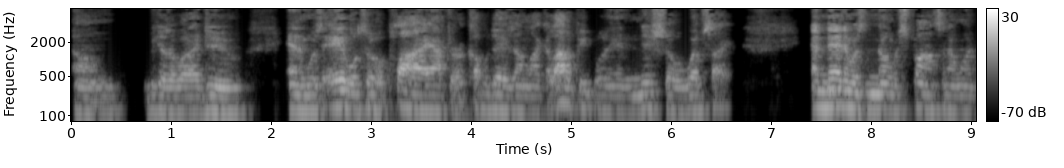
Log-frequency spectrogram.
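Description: A man with an American accent, medium pitch and a fairly quick pace. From Los Angeles, US. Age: 60s. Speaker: tenant interviewee. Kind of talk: research interview. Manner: halting.

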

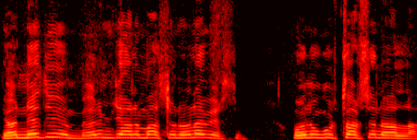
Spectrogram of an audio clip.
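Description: The background stays quiet. A man's tone is dark and mellow. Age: 80s+. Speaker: fire victim. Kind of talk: street interview. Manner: halting.

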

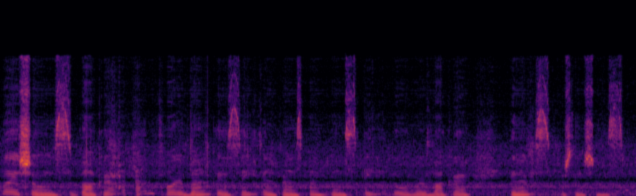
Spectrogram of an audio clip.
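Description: A soft-spoken woman talks in a relaxed tone at a fairly slow pace. Her intonation is fairly even, with noticeable background noise. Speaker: live baccarat dealer. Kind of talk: casino dealer announcing game rounds. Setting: live casino table. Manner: soft-spoken, relaxed. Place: studio.

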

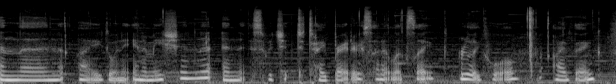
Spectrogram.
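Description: Faint music plays in the background. A soft-spoken woman talks at a moderate pace. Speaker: tutorial creator. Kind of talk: tutorial voice-over. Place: home room.

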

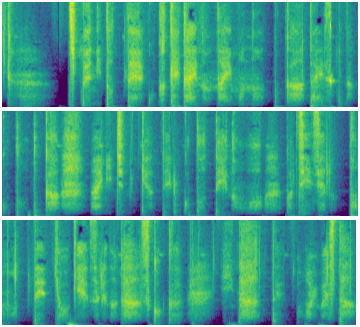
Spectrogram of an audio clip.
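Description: A woman whispers softly at a fairly slow pace. Her loudness swings widely. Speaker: book talk creator. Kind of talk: casual book review chat. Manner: soft close-mic whisper. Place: home room. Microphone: studio mic.

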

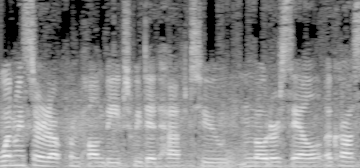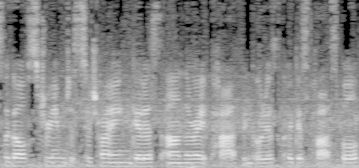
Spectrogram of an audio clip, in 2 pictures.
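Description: Over noticeable background noise, a woman talks at a fairly quick pace. Her intonation is monotone and flat. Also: dry sound with no echo. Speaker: sailing vlogger. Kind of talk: casual vlog chat. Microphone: camera far.

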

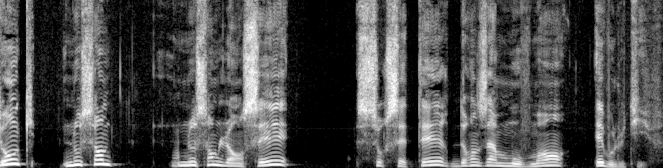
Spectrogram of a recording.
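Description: At a very slow pace with long, frequent pauses, a man speaks in a high pitch with lively intonation and a dark, mellow tone. The sound is dry with no echo against a quiet background. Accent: Persian. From Iran, Shiraz; Iran. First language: Persian (speaking French). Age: 60s. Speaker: historian. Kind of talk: radio interview. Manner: halting. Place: studio.

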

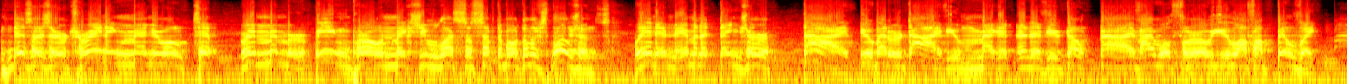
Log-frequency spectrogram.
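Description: There is clear music in the background. Over it, a man speaks at an extremely high pitch. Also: moderate pace. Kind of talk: drill sergeant shouting. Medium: game stream. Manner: aggressive, threatening, insulting.

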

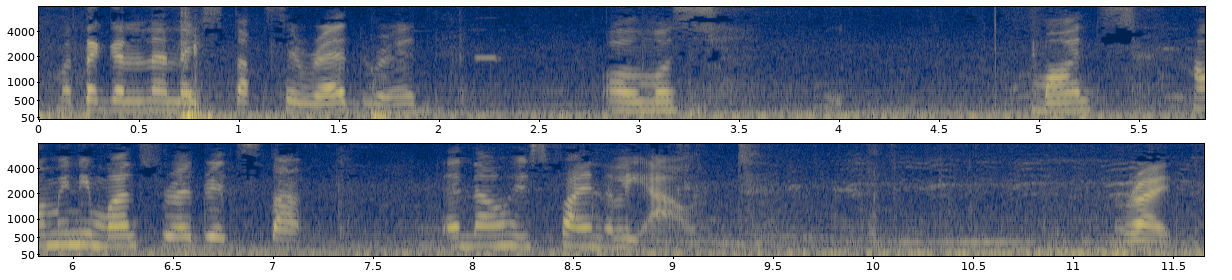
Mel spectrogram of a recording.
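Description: Over noticeable background noise, a woman talks with long, frequent pauses in a dry sound with no echo. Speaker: travel vlogger. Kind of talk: casual vlog chat. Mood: cheerful, chatty. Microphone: phone near.

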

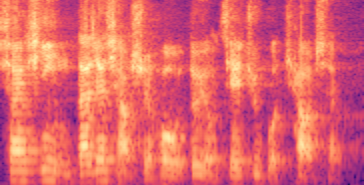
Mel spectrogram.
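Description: A man speaks over noticeable background noise. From Hong Kong. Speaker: startup founder and jump rope athlete. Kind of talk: startup pitch. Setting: remote video link.

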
